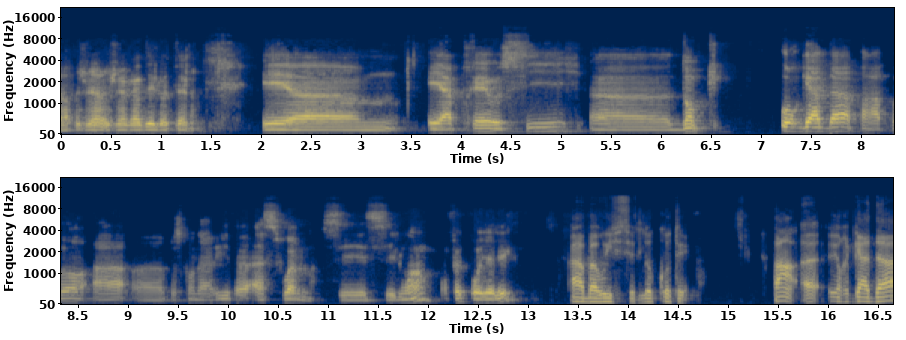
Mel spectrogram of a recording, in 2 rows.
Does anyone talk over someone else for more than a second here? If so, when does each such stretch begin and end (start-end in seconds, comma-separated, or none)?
none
